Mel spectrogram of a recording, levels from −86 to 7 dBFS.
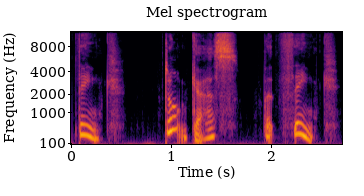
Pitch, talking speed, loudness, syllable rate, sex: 275 Hz, 110 wpm, -19 LUFS, 2.7 syllables/s, female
